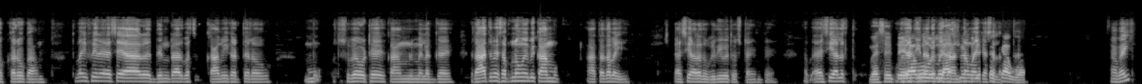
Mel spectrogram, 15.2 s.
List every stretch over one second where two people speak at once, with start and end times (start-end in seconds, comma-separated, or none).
12.0-13.7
